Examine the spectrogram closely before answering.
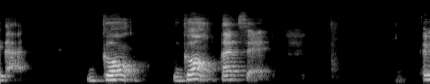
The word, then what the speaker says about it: Gand: It's G-A-N-D. How do you say that? Gand.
